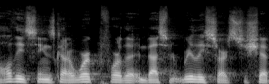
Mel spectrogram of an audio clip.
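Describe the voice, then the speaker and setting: In a very clean recording with a silent background, a man of medium pitch speaks in a monotone, flat intonation. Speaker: tech account executive. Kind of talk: casual industry discussion. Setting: studio.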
